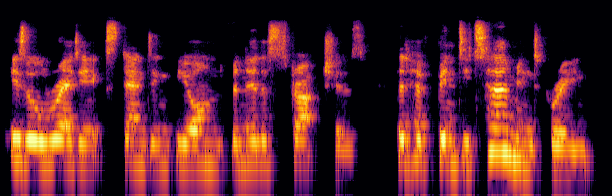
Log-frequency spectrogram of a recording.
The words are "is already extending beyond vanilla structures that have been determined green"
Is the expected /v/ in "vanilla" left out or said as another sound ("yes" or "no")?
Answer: no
